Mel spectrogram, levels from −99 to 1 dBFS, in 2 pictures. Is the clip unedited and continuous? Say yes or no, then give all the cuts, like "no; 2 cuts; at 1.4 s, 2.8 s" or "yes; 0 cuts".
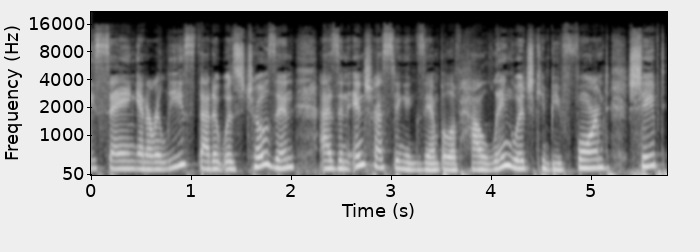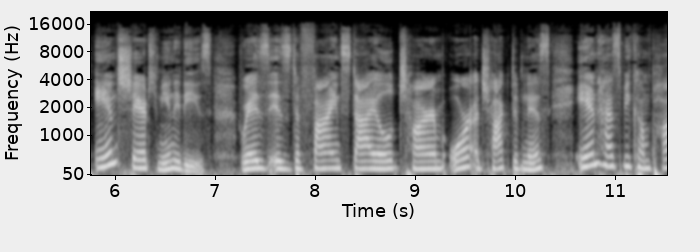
no; 2 cuts; at 6.3 s, 8.3 s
